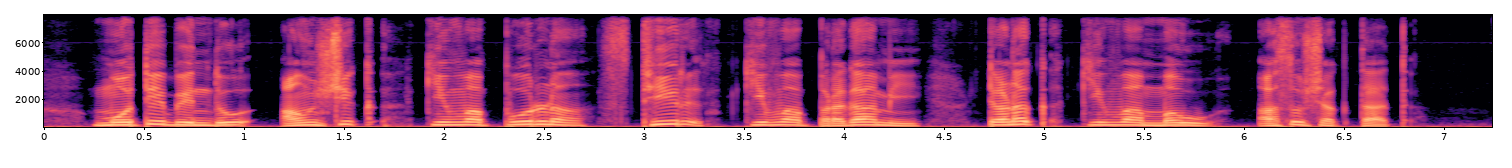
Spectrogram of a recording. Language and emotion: Marathi, neutral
